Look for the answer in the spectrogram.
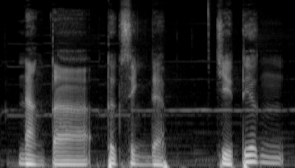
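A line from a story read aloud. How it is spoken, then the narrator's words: Soft regretful sigh. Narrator (Vietnamese): vua than khẽ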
